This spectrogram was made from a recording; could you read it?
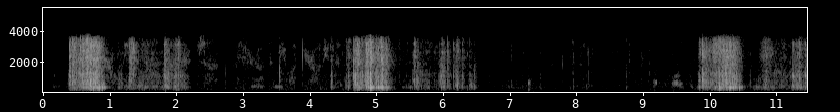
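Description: Tarot cards being shuffled, with three loud riffling bursts spaced several seconds apart and softer card rustling and handling in between, with no voices.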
